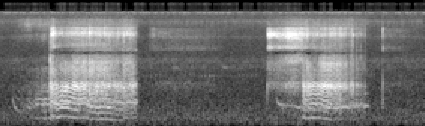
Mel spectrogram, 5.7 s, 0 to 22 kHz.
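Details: A Siamese cat asleep in the dark around 10 pm snores loudly, like an old man: two loud, rattling breaths about three seconds apart, each over a second long with a fluttering buzz.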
